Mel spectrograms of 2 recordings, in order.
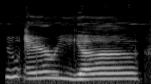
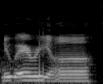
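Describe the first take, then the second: First: High, drawn-out announcement; excited. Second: Said in the usual way. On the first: Acted. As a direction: stretch it out gleefully. Excited repeat, higher and slower.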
